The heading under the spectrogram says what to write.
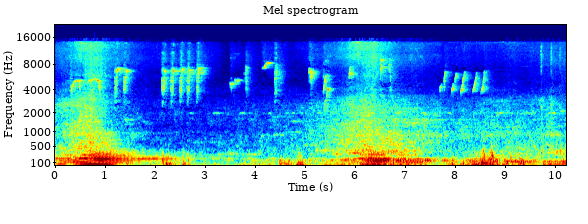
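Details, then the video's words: Kolibri ninja in lively song: scattered sharp, high chirps and brief trilled clusters, irregularly spaced, partly masked by steady low rumbling noise like passing traffic. "Kolibri ninja gacor banget"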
